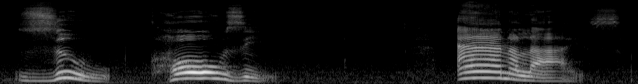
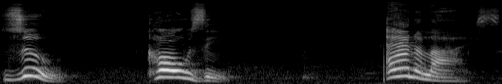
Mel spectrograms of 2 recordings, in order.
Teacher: This consonant is voiced. It means that there's a vibration on your vocal cords here. This sound is like the buzz of a bee.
